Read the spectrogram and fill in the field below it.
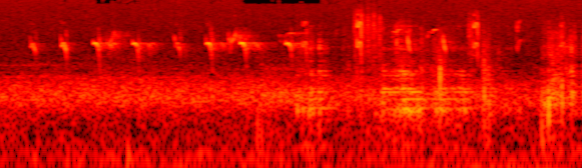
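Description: A wild crossbill's flight calls as it comes in: a quick series of short, sharp, high chips repeated steadily, followed by a few louder, scratchier chitters over a low rumbling background.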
